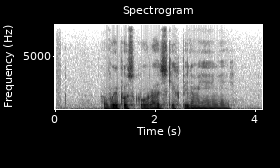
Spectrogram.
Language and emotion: Russian, sad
